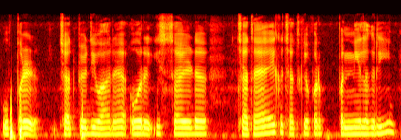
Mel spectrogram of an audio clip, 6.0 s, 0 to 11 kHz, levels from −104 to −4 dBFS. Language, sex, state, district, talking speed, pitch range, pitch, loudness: Hindi, female, Uttar Pradesh, Shamli, 180 wpm, 145-155 Hz, 150 Hz, -20 LUFS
